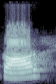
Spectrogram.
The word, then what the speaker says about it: car: have seen earlier that if there is R at the end of the word, it is silent. CAR, not car, it's car.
